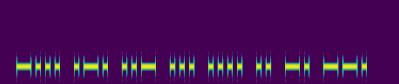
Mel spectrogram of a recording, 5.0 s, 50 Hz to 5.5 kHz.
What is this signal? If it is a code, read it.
Morse code, heard as a keyed tone, about 20 wpm, 600 Hz. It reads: BRUSHING
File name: cw-books / winnie-the-pooh / winnie-20wpm-page-0021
